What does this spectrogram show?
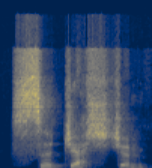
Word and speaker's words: suggestion: looking word isn't it so we have a schwa in the position of the first vowel so we don't say su or su it's just a schwa sound is the most common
